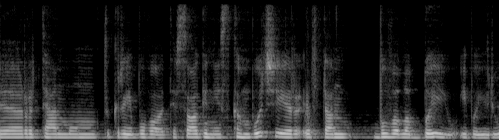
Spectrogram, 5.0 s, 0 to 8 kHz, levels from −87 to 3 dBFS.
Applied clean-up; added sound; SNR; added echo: neural separator model SepFormer DNS4.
